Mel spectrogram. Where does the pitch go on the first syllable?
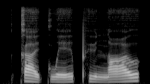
falling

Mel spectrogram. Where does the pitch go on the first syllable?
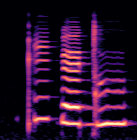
high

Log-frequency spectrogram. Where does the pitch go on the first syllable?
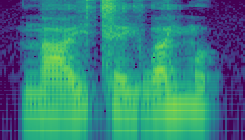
rising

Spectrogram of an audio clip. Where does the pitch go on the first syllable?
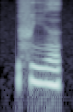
low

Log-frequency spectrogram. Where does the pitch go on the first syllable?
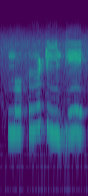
low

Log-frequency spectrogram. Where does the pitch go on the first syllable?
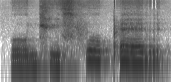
low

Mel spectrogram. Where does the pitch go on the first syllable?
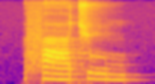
low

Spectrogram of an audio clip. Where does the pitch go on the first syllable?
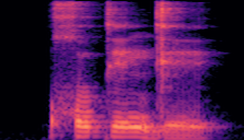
high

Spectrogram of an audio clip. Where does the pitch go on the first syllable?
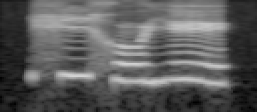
high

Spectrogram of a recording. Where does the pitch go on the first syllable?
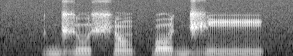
high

